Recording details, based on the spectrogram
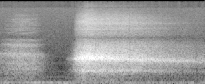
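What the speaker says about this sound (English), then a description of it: "Exhale everything out." A long, steady exhale during a slow somatic yoga flow, a soft breathy rush starting abruptly after a brief pause and gently fading over about two seconds, close and alone without talk.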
